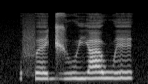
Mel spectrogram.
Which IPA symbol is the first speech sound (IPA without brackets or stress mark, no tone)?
f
